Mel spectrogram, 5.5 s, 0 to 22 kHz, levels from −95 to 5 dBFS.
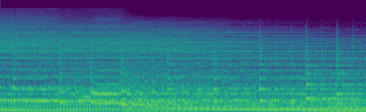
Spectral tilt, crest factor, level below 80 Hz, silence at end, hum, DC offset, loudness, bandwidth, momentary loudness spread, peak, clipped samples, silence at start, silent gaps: -6.5 dB/octave; 14 dB; -32 dBFS; 0 s; none; under 0.1%; -21 LUFS; 11.5 kHz; 2 LU; -6 dBFS; under 0.1%; 0 s; none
